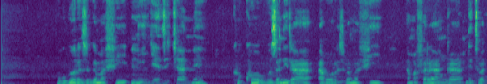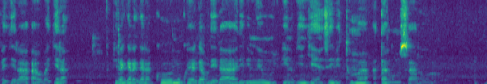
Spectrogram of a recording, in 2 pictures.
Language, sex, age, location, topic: Kinyarwanda, male, 18-24, Nyagatare, agriculture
